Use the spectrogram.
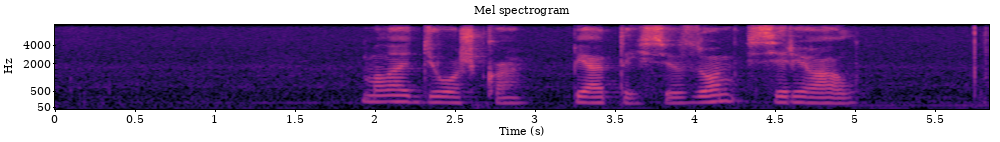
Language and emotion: Russian, neutral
